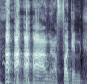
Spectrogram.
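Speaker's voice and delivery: gloating mock evil laugh; villain laugh. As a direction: cackle like a hunter spotting prey. Predator gloating over prey.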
